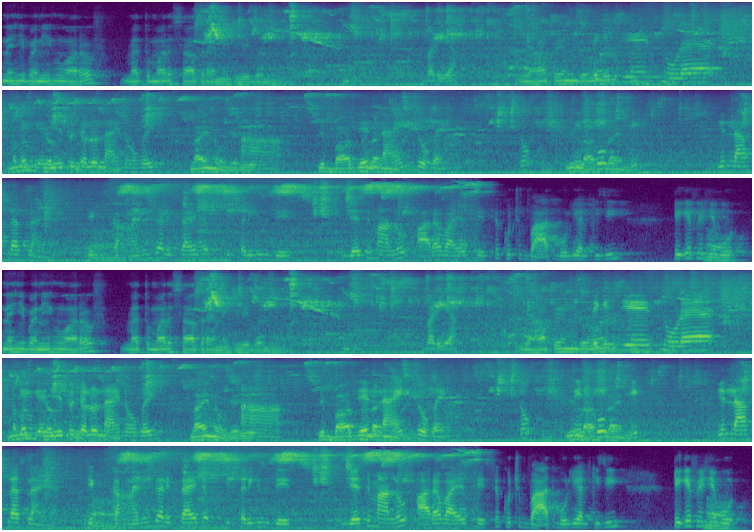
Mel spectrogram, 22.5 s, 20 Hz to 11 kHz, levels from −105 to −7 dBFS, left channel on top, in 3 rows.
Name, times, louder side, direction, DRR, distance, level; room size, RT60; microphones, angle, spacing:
voice 1, 0.0-2.9 5.1-6.7 7.5-8.7 9.4-10.1 10.7-11.7 12.9-13.9 15.8-16.2 22.0-22.3, right 2 dB, 30° right, 10 dB, 1.0 m, -38 dB
sound 1, 1.9-19.8, right 2 dB, 5° right, 2.0 m, -35 dB
voice 2, 4.2-4.6 5.9-7.1 7.7-9.1 9.9-10.3 11.0-12.0 12.7-12.8 13.2-13.9 14.6-17.9 18.4-21.2 21.7-22.3, right 5 dB, 85° right, 9 dB, 1.5 m, -36 dB
21.0 x 13.0 x 4.2 m, 0.40 s
head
